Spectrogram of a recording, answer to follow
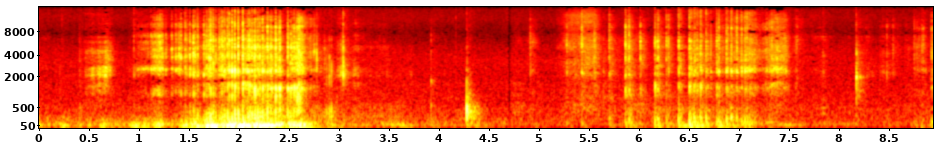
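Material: Chalk.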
